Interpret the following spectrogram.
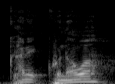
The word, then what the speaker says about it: quinoa: And I've never eaten quinoa.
